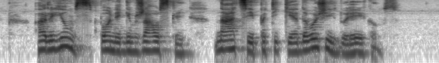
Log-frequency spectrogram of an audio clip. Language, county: Lithuanian, Klaipėda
